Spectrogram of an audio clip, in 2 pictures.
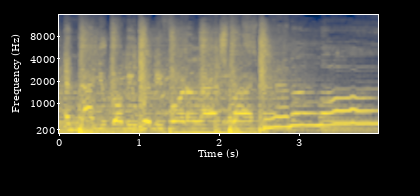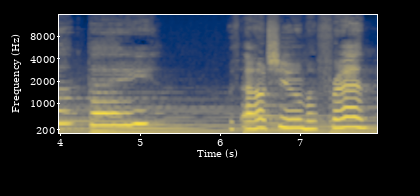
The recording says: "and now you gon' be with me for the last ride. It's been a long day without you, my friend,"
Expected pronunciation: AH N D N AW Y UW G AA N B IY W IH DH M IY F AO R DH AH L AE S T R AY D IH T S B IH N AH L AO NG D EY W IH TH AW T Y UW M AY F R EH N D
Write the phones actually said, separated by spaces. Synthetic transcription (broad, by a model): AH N N AW Y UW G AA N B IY W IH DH M IY F AO R DH AH L AE S T W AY IH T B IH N AH L AO NG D EY W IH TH AW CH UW M AY F R EH N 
